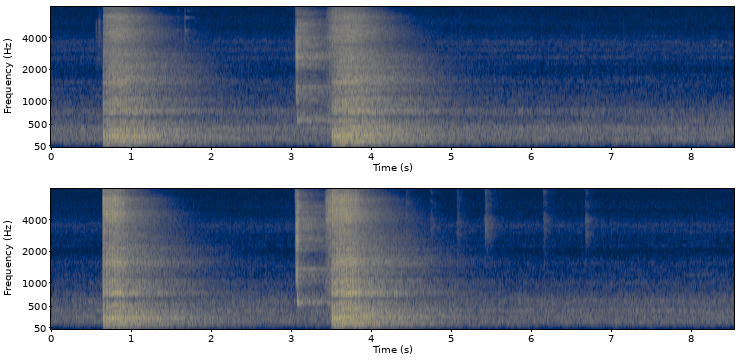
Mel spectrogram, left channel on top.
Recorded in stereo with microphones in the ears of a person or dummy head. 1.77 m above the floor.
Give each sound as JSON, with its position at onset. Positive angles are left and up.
{"t": 0.6, "sound": "a drill", "side_deg": -75, "distance_m": 0.9}
{"t": 3.0, "sound": "dripping", "side_deg": -25, "distance_m": 0.5}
